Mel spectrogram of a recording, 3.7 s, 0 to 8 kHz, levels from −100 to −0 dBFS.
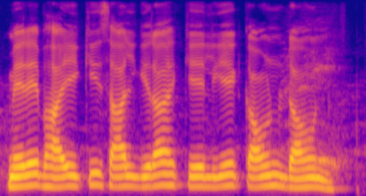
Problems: constant background noise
